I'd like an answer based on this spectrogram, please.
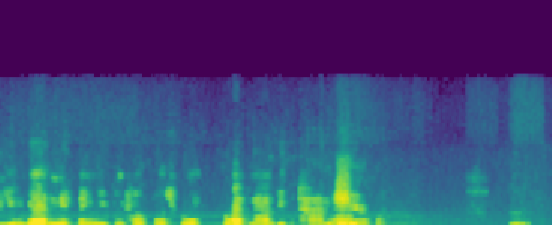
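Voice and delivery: hushed half-whisper under the breath. Voicing Jackie, who half-whispers to the broken woman at his feet: half-whispering. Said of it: "Jackie whispers to".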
